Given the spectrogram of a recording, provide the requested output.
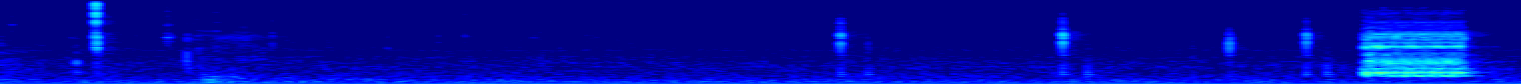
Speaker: Did you hear that? The sensor vibrates and shakes off the dust.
